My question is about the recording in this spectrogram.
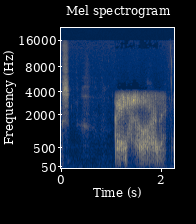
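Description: A caller's voice on a telephone line breaking up into garbled noise, starting about a second in after a near-silent gap: a bad phone connection.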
